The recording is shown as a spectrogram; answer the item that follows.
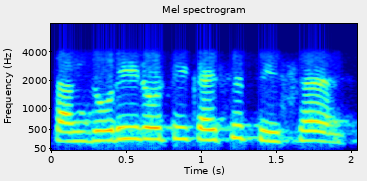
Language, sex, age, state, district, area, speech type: Hindi, female, 18-30, Bihar, Begusarai, rural, conversation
